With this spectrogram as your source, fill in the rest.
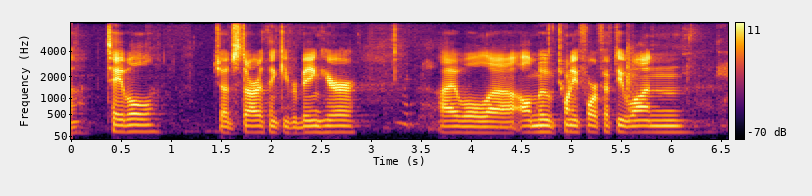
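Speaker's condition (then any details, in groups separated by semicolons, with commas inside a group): No condition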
